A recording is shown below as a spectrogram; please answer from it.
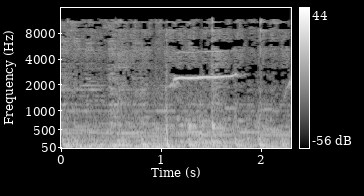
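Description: Live electronic dance music with a regular heavy bass beat. About halfway through, a single high whistle tone rises slightly and holds for under a second over the music.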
